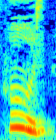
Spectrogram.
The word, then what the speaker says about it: whose: W H O S E. Whose. Whose. W is silent.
